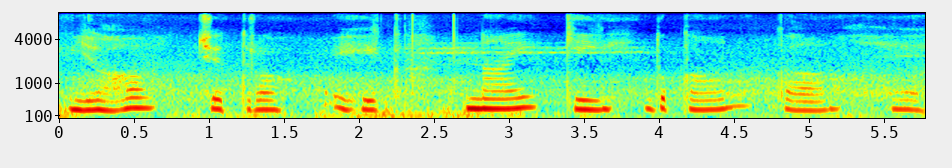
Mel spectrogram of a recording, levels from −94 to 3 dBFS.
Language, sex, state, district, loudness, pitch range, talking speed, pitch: Hindi, female, Madhya Pradesh, Dhar, -15 LUFS, 220-240 Hz, 85 wpm, 225 Hz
